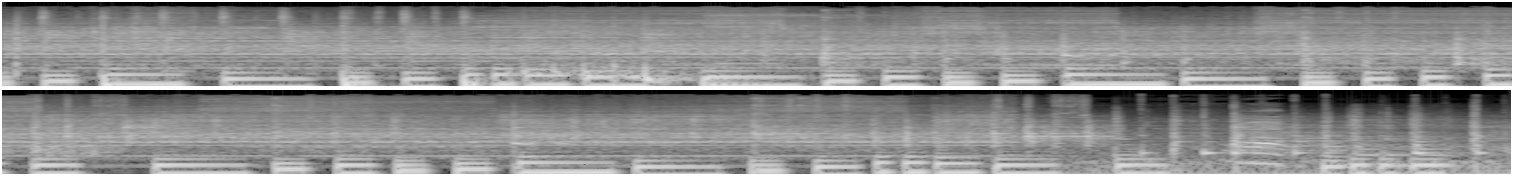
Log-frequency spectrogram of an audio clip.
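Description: A Harbor Freight bi-metal hole saw in a drill press grinding steadily through a sheet-metal plate, a continuous rasping cut that fades out near the end as the cut finishes. Background music with a steady beat runs underneath.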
